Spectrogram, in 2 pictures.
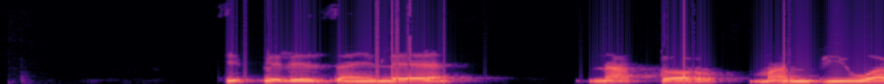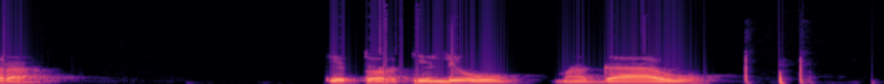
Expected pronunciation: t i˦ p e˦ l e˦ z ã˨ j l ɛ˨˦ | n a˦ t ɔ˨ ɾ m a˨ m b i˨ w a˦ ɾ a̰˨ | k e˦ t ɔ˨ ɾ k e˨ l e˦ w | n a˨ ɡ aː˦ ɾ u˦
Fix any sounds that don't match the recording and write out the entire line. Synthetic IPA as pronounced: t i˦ p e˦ l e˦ z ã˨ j l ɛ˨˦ | n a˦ t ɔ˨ ɾ m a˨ m b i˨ w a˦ ɾ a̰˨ | k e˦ t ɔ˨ ɾ k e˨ l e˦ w | m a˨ ɡ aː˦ ɾ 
